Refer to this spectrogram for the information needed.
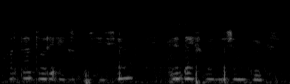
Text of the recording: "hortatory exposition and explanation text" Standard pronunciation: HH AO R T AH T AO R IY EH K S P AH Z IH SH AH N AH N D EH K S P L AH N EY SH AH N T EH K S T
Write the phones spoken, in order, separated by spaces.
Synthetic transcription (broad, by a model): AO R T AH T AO R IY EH K S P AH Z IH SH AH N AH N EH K S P AH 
